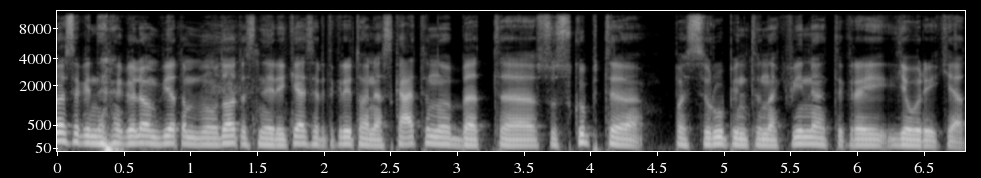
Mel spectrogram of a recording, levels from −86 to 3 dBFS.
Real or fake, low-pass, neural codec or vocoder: real; 10.8 kHz; none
